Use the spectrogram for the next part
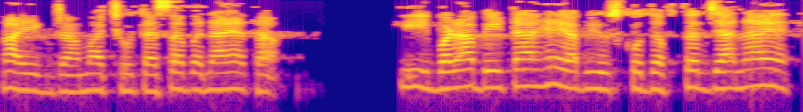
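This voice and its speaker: A woman's voice: mid-range voice, little pitch movement, unhurried, a little hiss or hum, rough recording. A woman teaching a spiritual class, asking her listeners many questions and acting out the quoted speech.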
